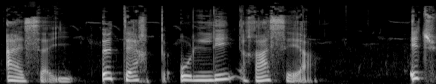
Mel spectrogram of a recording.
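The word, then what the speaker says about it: açaí: ou la spiruline assailli on l'appelle aussi assaï et se prononce à Sai Euterpe au lait racéa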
